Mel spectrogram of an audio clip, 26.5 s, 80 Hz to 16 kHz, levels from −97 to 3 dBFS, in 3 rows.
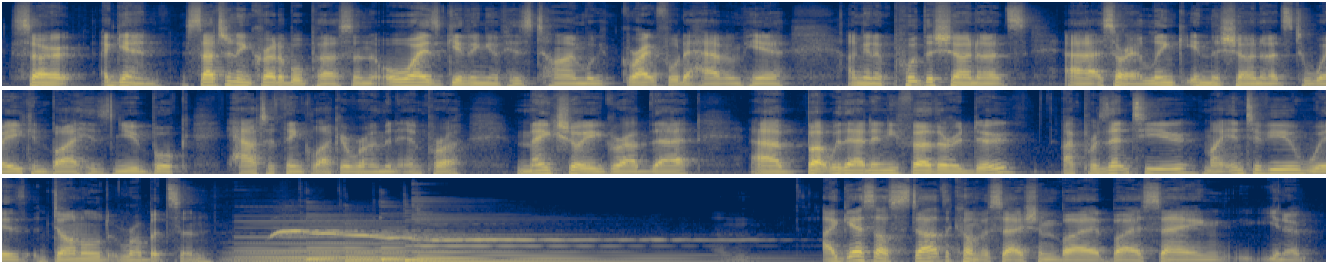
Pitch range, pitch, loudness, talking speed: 110-130 Hz, 115 Hz, -25 LUFS, 180 wpm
